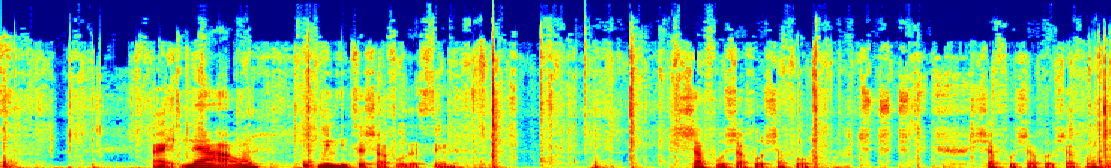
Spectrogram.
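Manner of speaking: hushed, half-whispered chant; whispered shuffling. Real, not acted. Vlogger shuffles the cards, whispering shuffle shuffle. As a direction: murmur it to yourself while shuffling.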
